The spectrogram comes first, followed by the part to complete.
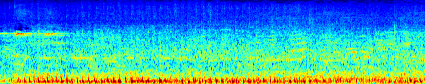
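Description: A steady engine running with a low, fast-pulsing hum, with people's voices mixed in.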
